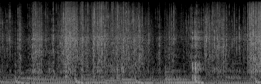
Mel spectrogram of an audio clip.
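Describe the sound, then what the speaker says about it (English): Plastic packaging around merchandise is cut and pulled open, giving a close, steady crinkling and crackling. It runs continuously at moderate loudness throughout. "just cut the plastic"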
